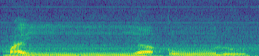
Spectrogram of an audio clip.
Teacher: Tidak man yaqulu, tapi may yaqulu, non matinya langsung masuk ke ya. Nah, cara bacanya dengan berdengung, may yaqulu. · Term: idgham bi gunnah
